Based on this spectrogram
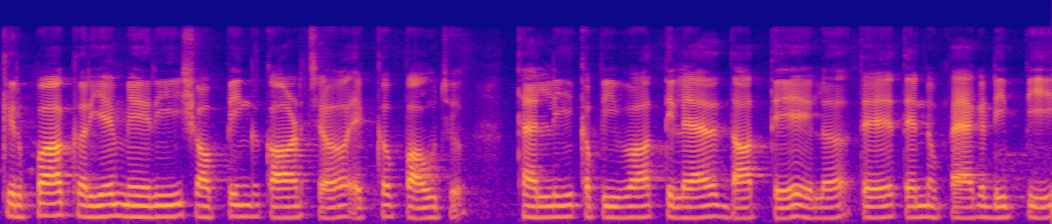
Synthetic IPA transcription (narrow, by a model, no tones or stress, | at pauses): kɪɾpaːkəɾijeːmeːɾiːʃɔːpɪŋɡkaːɖt͡ʃəɪ̰kpaut͡ʃ | t̪ʰɛːliːkəpiːʋaːt̪ɪlɛːd̪aːt̪eːlt̪eːt̪ɪnpɛːɡɖiːpiː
